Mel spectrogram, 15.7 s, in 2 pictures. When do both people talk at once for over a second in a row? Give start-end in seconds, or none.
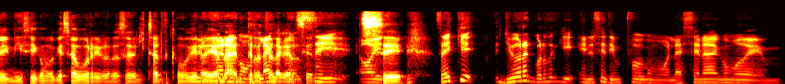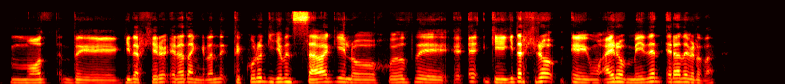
1.9-3.9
